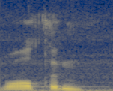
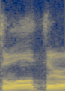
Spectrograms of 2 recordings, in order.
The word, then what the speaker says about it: Walter: Well, somebody's got to save Walton. I know it's Walter. I'm just saying it wrong.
